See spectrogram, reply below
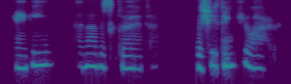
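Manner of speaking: hushed mystical voice. Whispering into a character's mind during a stage performance: mystical whispering voice. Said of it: "in my mystical voice and be like".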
